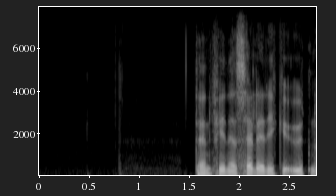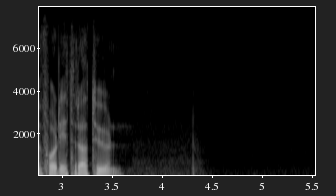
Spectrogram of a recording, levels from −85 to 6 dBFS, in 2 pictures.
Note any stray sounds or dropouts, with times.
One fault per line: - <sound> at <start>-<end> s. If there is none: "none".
none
